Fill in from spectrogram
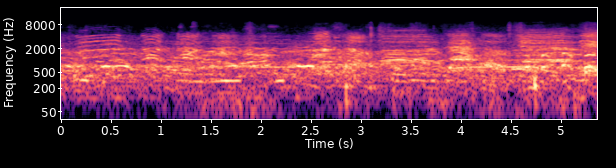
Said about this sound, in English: Beautiful night here. Lively crowd.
